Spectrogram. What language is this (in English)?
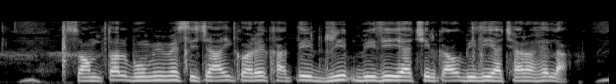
Bhojpuri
